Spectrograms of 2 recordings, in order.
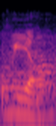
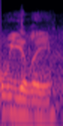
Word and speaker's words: Wheele: as well have confirmation aaron's last name is pronounced wheel not wheelie i just want to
